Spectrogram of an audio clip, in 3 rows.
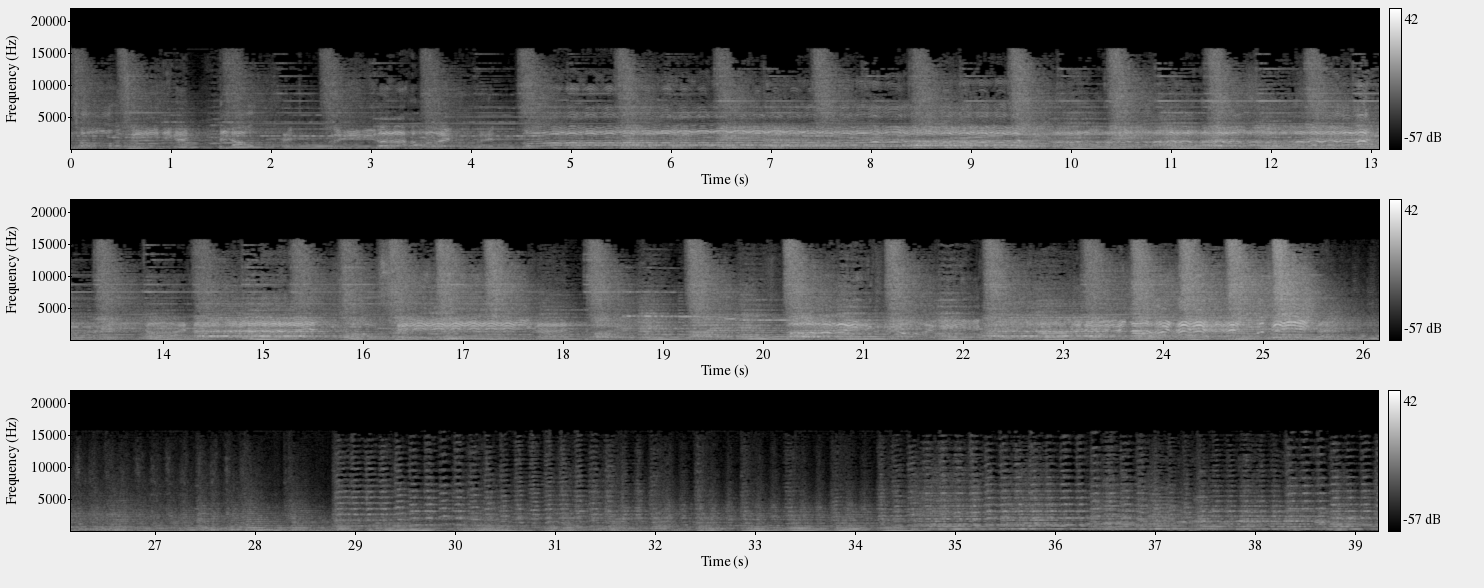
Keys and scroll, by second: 15.3 Escape, 27.2 ctrl+g, 30.1 shift+Up.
